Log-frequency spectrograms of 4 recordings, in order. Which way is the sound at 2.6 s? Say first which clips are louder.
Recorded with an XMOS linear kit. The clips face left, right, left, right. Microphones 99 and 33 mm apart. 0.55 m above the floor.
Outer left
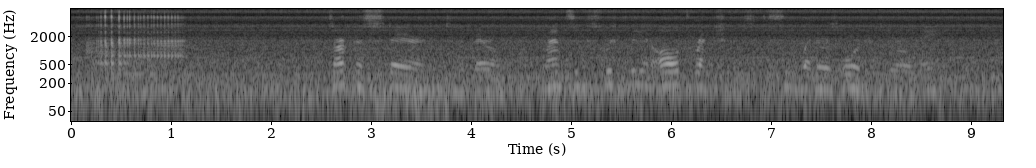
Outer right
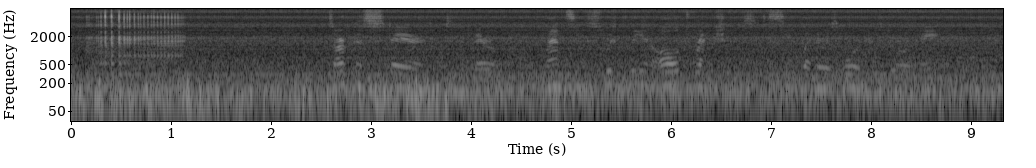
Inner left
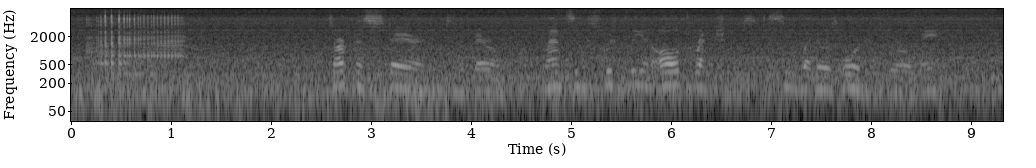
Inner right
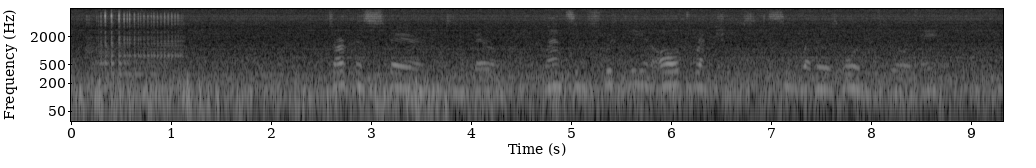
Outer left 10 dB, inner left 8 dB; 45° left (ahead or behind).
